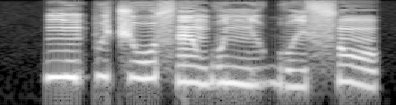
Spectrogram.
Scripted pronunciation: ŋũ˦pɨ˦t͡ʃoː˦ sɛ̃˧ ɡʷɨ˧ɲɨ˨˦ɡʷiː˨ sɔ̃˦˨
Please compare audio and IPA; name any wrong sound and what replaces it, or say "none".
none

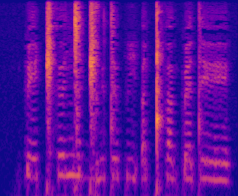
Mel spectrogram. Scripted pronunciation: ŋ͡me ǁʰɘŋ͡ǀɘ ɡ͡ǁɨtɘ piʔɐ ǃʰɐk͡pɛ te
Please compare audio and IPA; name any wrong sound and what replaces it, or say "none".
ŋ͡m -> k͡p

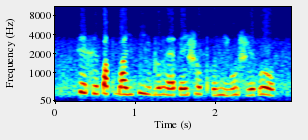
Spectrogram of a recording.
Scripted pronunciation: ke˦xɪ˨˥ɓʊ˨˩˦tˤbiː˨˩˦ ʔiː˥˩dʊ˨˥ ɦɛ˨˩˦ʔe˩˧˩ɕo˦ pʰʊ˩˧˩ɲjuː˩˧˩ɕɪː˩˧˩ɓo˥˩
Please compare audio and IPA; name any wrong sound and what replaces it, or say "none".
none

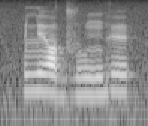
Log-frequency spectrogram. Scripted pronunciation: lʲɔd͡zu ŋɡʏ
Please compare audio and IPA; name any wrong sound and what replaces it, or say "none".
none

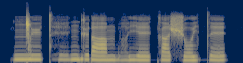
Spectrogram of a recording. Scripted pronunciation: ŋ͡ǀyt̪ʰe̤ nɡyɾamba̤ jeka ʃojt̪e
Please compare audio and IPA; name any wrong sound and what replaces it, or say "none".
n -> ŋ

